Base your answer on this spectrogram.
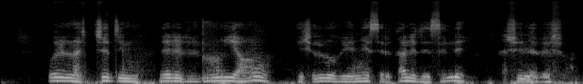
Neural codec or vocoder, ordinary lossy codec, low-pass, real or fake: codec, 44.1 kHz, 2.6 kbps, DAC; none; none; fake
